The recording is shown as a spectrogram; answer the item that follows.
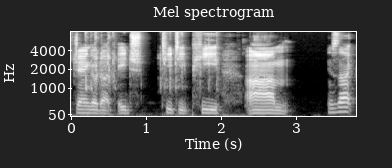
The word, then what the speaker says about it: Django: to say from uh jenggu dot dot http and then response we're going to import uh http response now i believe i probably butchered this yes sorry so it's actually just django.http um is that correct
